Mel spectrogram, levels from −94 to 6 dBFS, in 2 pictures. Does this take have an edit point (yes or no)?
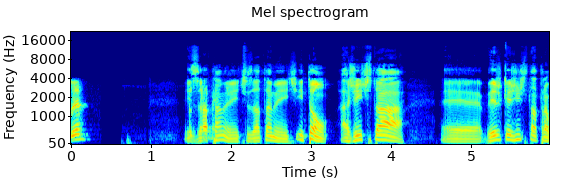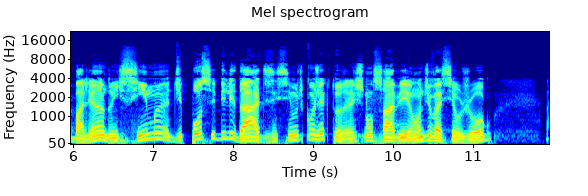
no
